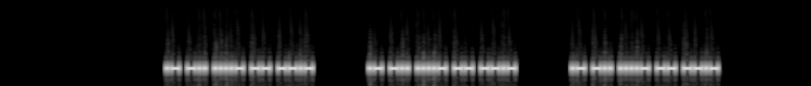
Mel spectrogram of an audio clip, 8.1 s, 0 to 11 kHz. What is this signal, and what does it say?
Morse code, heard as a keyed tone, about 46 wpm, 700 Hz. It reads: AD4MQ AD4MQ AD4MQ
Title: USA Call Signs - 5 Characters - Repeated 3x - 45wpm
